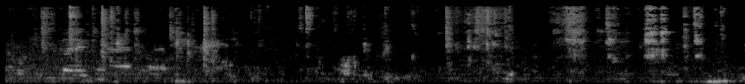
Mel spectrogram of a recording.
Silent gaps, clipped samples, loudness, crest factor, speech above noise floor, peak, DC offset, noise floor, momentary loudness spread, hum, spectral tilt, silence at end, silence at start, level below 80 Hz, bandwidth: none; under 0.1%; -30 LUFS; 24 dB; 18 dB; -10 dBFS; under 0.1%; -53 dBFS; 20 LU; none; -0.5 dB/octave; 0 s; 0.05 s; -72 dBFS; 17 kHz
